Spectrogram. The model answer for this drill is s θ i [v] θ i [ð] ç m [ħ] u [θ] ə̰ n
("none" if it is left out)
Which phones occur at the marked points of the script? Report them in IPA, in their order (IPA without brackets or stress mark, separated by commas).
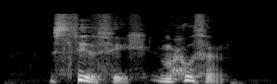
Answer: ð, none, ħ, θ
